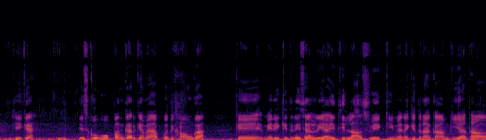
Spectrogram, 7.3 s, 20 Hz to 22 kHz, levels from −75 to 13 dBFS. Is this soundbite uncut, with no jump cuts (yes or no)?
yes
